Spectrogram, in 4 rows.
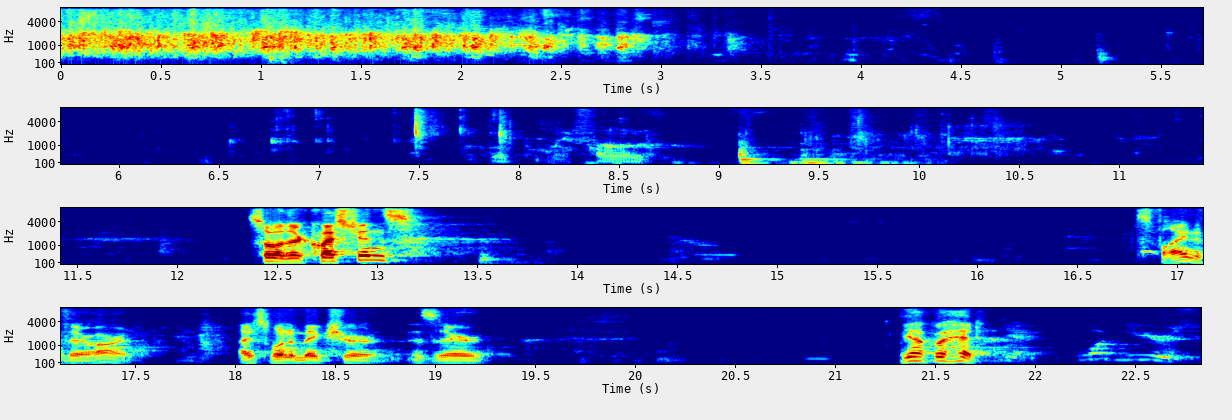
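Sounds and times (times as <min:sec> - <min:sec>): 
audience clapping: 0:00.0 - 0:03.7
speech: 0:12.4 - 0:13.3, 0:17.0 - 0:19.4, 0:21.4 - 0:21.9.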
